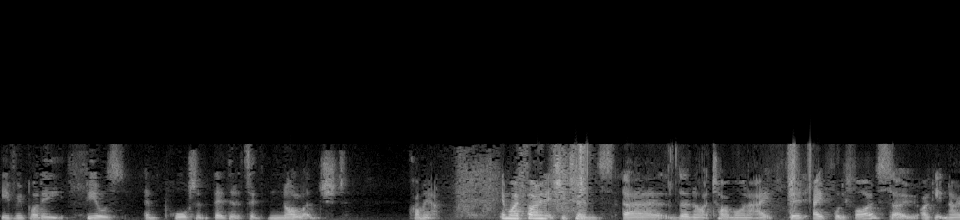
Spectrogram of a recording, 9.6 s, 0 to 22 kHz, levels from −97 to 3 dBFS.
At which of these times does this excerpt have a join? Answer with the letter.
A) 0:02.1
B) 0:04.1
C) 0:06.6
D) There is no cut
B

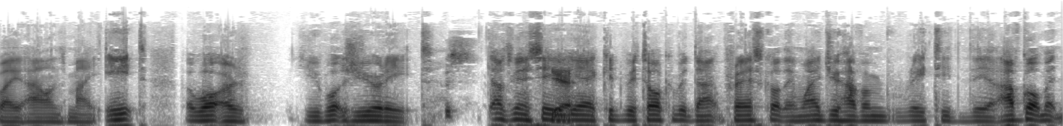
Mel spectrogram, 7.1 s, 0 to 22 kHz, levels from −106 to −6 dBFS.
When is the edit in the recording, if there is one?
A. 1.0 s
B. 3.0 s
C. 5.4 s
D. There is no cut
B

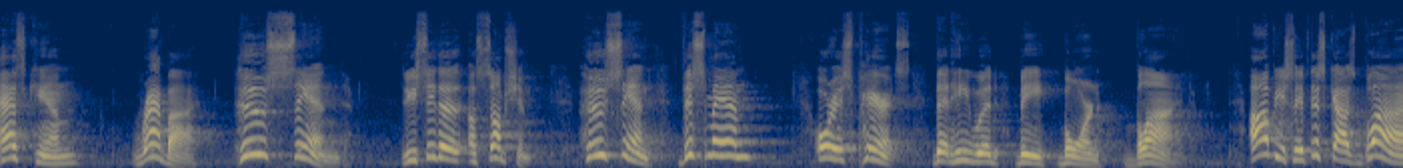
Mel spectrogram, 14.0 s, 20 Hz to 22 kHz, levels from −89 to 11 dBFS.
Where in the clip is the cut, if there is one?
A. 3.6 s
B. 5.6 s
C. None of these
C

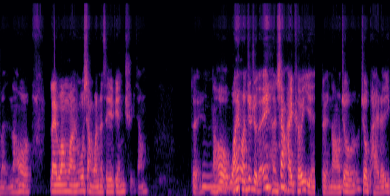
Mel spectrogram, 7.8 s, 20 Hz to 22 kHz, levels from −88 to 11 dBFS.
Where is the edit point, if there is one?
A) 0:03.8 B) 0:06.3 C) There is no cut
B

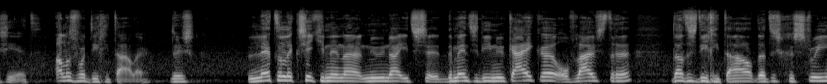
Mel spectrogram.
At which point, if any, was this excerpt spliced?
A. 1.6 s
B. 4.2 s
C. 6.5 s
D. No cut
D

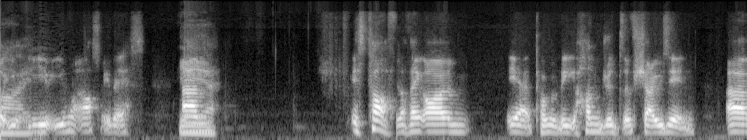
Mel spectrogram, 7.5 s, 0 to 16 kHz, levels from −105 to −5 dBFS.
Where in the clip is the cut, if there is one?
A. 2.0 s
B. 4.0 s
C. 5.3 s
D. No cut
B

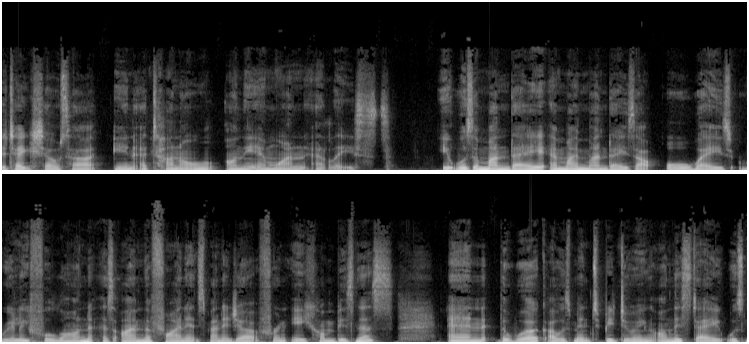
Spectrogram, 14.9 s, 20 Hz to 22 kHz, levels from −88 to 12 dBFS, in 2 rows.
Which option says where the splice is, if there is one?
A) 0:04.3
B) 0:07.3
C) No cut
A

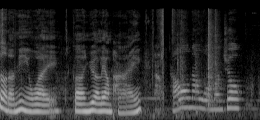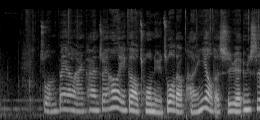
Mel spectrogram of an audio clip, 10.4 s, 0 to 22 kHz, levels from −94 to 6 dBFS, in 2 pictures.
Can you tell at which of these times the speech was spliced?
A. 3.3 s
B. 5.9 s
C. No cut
A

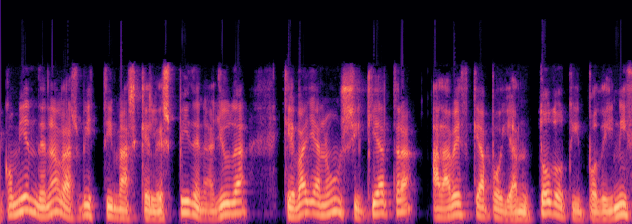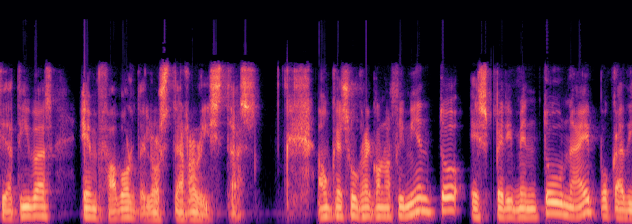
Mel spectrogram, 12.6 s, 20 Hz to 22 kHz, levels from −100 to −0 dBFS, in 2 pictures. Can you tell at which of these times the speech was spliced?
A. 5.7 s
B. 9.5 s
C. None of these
B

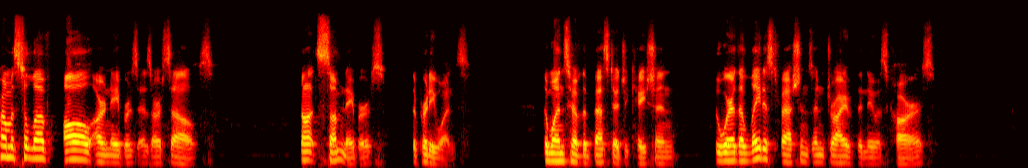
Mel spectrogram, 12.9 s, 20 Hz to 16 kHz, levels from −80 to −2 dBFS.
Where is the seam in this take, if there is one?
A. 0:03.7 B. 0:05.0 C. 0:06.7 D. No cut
B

